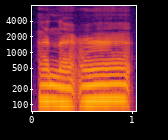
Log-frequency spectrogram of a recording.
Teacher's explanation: karena ada alifnya yang nyambung nih sebelumnya berbaris Fatah ya Hai cara bacanya dipanjangkan dua harakat ya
